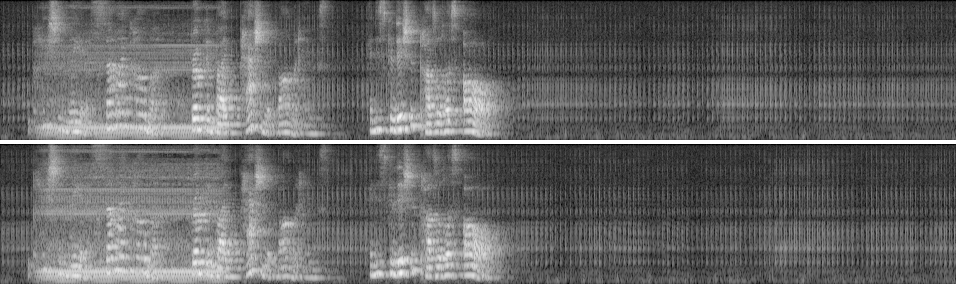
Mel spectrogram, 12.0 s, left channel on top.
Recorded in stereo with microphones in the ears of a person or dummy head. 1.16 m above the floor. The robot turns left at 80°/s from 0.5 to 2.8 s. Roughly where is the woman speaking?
Right.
